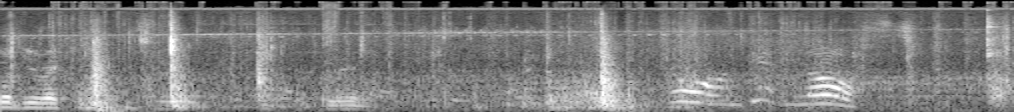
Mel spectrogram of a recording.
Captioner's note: car door slams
